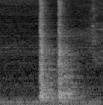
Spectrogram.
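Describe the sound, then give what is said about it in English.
Two quiet knocks on a door come in quick succession, each a short dull rap against an otherwise near-silent background. “Why are you knocking? Just come in.”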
